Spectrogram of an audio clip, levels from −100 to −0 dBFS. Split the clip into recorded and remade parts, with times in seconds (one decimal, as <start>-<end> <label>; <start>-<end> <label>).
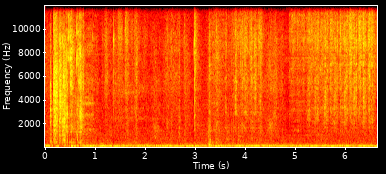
0.0-4.8 recorded; 4.8-5.3 remade; 5.3-6.6 recorded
